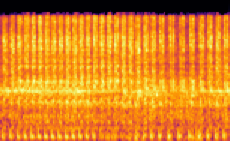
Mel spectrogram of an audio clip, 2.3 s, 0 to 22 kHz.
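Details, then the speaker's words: Motorcycle after a ride back from Yamunotri; the engine sound has completely changed, and the mechanic quoted about ₹12,000. Single-cylinder idle thump with an uneven beat and light metallic rattle. "जब से मैं ride पे आया था अभी यमुनोत्री से तो बिल्कुल आवाज आवाज बिल्कुल बदल रही है इसकी।"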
